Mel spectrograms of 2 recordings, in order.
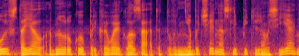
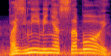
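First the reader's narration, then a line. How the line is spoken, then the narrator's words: Loud shout. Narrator (Russian): прокричал пришельцу Галуев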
